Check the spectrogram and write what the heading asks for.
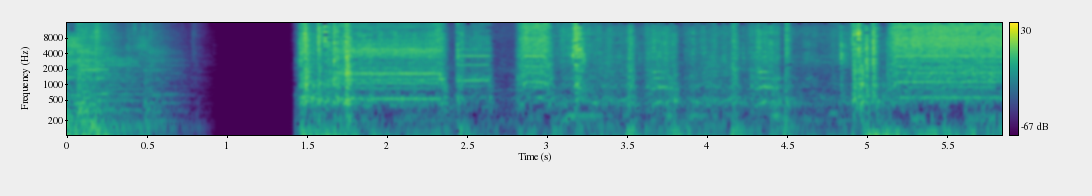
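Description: printer running

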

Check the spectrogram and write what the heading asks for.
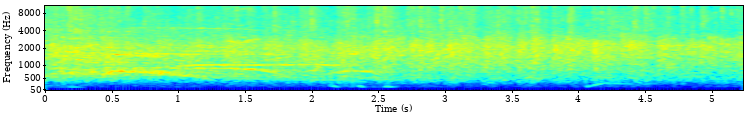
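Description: audience applauding and cheering

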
